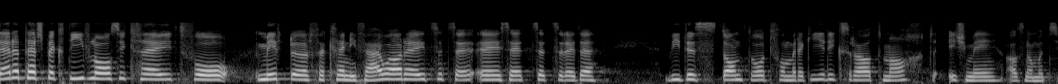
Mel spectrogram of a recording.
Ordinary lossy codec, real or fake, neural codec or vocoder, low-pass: none; fake; codec, 16 kHz, 2 kbps, X-Codec, HuBERT features, trained on LibriSpeech; 7.2 kHz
